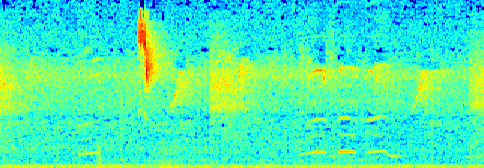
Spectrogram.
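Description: Bird calls: short arched whistled notes, one and then three in quick succession about four seconds in, with faint higher chirps, over a steady low hum. A brief sharp high squeak about two seconds in is the loudest sound.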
